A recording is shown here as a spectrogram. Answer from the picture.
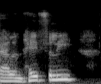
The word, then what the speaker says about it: Alan Haefele: Slight pronunciation on the name, but Alan Hafely.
